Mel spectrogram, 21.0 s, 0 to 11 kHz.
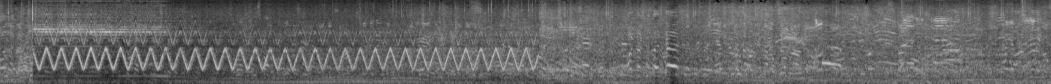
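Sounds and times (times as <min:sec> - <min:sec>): yelp siren: 0:00.6 - 0:10.9.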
